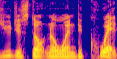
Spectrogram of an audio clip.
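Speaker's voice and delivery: plain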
